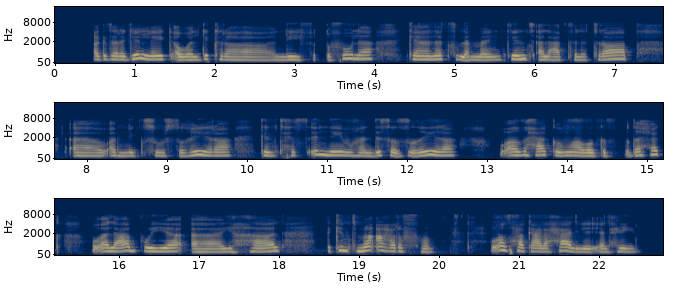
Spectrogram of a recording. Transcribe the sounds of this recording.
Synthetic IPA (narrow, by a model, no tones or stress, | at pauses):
ʔaɡd̪ɑɾˤʔaɡilːɪkʔawːald̪ɪkɾaliːfit̪ˤːʊfuːlɑkaːnat̪lamːakʊnt̪ʔalʕabfilʔɪt̪ɾˤɑːb̚ | wʔa̰bnɪɡsuːɾsˤɨɣiːɾakʊnt̪ħɪsːʔɪnːimʊɦand̪ɪsasˤɨɣiːɾa | wʔɑðˤħɑkwmawaɡɪfbd̪ˤɑħɪk | wʔalʕabwɪjːajahːaːl | kʊnt̪maʔaʕɾˤɑfhʊm | wʔɑðˤħɑkʕalaħaːlia̰lħiːn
